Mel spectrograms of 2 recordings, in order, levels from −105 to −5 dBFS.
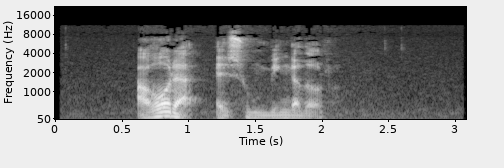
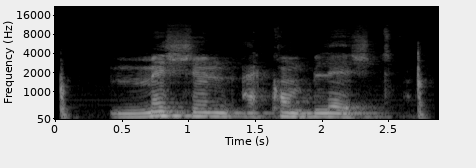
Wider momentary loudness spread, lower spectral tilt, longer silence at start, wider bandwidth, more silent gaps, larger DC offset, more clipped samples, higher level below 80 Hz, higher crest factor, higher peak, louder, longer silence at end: second, 11 LU vs 15 LU; second, -3 dB/octave vs -7 dB/octave; first, 0.6 s vs 0.05 s; first, 11.5 kHz vs 10 kHz; neither; neither; neither; first, -46 dBFS vs -80 dBFS; about the same, 20 dB vs 16 dB; first, -2 dBFS vs -34 dBFS; first, -18 LUFS vs -49 LUFS; first, 1.05 s vs 0.1 s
